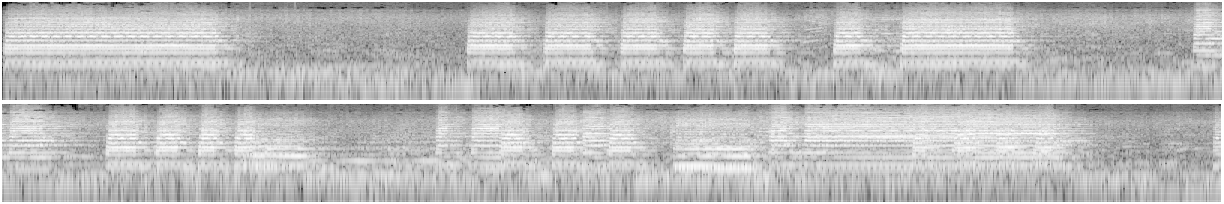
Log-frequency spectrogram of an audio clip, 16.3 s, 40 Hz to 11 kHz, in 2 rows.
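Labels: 0.0s A truck horn sounds repeatedly in a rhythmic pattern. 1.6s
3.1s A truck honks loudly in a rhythm on the street. 6.9s
7.9s A truck honks twice nearby on the street. 8.8s
8.8s A truck honks repeatedly on the nearby street. 9.7s
9.7s A truck honks once in the distance. 10.3s
11.0s Multiple trucks honking together rhythmically on the street. 15.3s

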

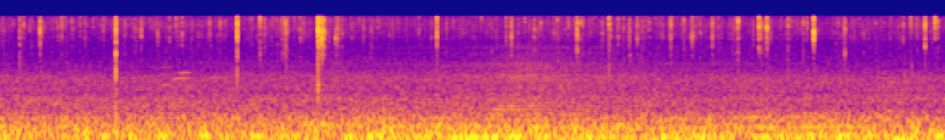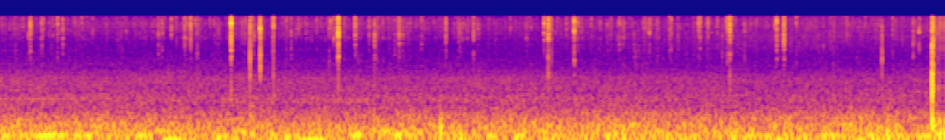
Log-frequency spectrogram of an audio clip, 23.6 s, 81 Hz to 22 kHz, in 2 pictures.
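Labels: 0.0s Ambient crackling sounds of a fireplace. 23.6s
1.4s Fire crackling once in the fireplace. 1.6s
2.9s Fire crackling once in the fireplace. 3.2s
3.9s Fire crackling once in the fireplace. 4.3s
9.1s Fire crackling in the fireplace. 10.7s
14.6s Fire crackling in the fireplace. 16.9s
18.5s Fire crackling in the fireplace. 19.2s
20.5s Fire crackling in the fireplace. 21.7s

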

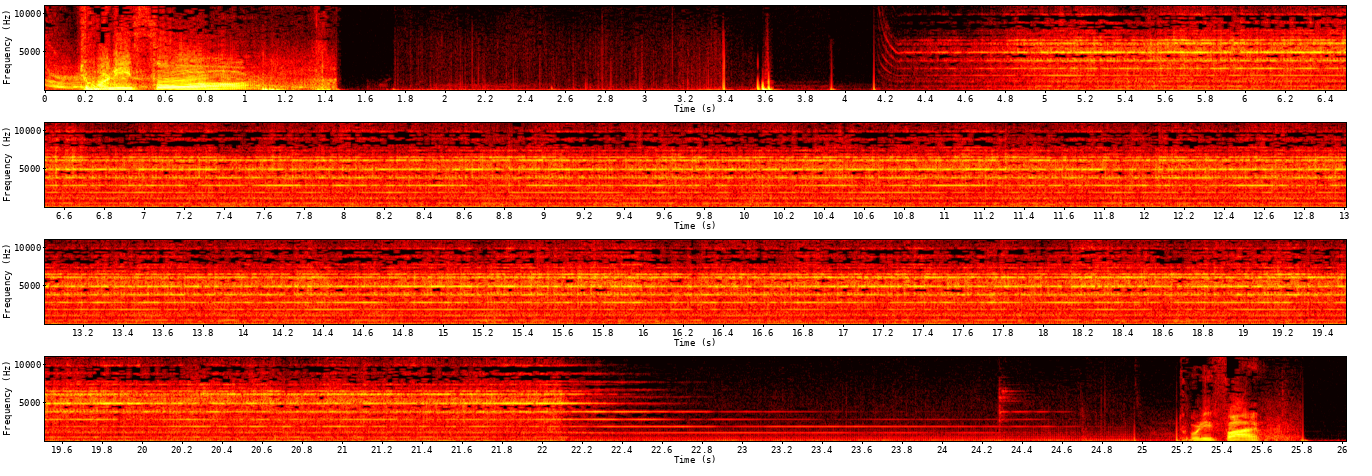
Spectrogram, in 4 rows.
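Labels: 0.0s A man speaks. 1.7s
4.3s A metallic alarm bell ringing continuously. 22.8s
25.1s A man is speaking. 25.7s

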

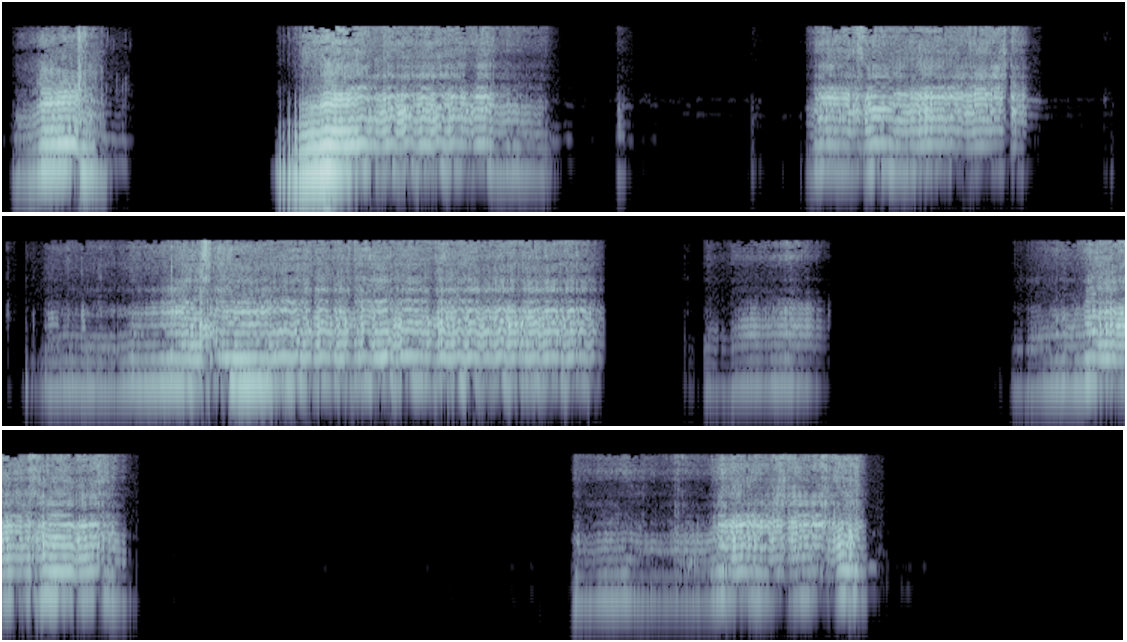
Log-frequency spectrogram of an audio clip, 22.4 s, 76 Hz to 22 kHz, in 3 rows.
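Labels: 0.1s An insect flies by with a high-pitched buzzing of its wings that fades in and out. 0.7s
1.8s An insect flies by with a high-pitched buzzing of its wings that fades in and out. 2.5s
2.4s An insect buzzes nearby as it moves its wings. 4.2s
5.4s An insect buzzes nearby as it moves its wings. 6.9s
7.6s An insect buzzes quietly in place. 8.5s
8.5s An insect is buzzing loudly close to the observer. 11.5s
12.2s An insect buzzing quietly. 12.9s
14.3s An insect is buzzing loudly close to the observer. 15.8s
18.7s An insect buzzing quietly. 19.7s
19.7s An insect is buzzing loudly close to the observer. 20.8s

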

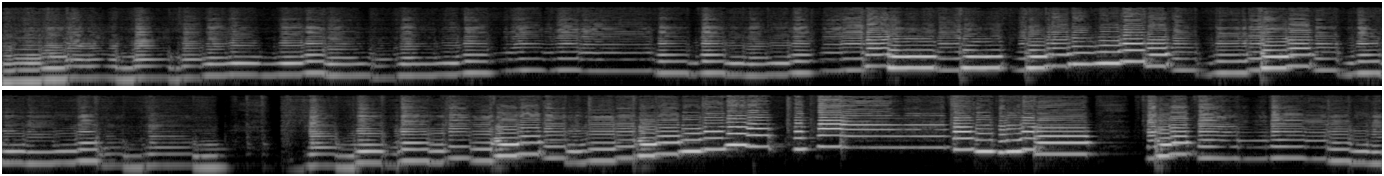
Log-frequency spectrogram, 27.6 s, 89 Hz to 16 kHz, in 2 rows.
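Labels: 0.0s A person plays the saxophone rhythmically, gradually increasing in volume over time. 27.6s
16.1s A muffled inhale from a person in the distance. 16.8s
24.7s A muffled inhale from a person in the distance. 25.2s

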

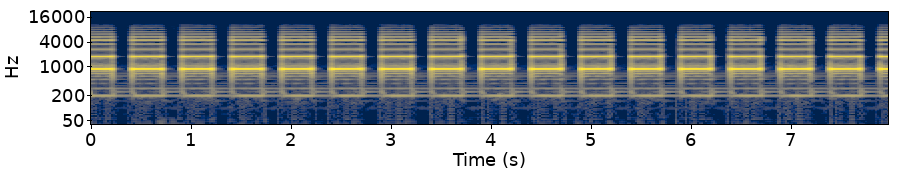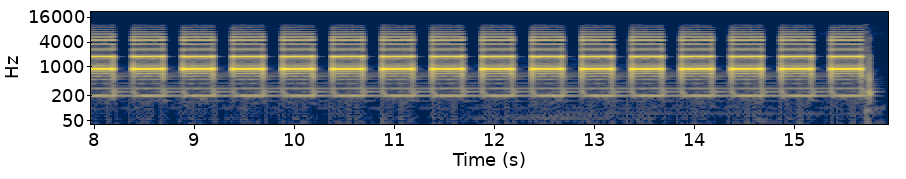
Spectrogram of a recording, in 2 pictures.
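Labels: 0.0s Repetitive high-pitched electronic alert beeps. 15.9s

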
